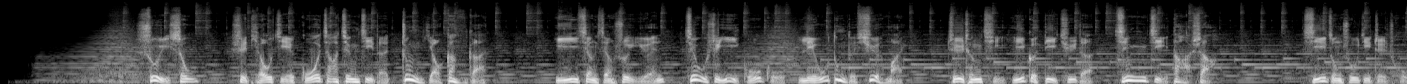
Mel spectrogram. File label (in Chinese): 男9 党建政府（正式 铿锵有力）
